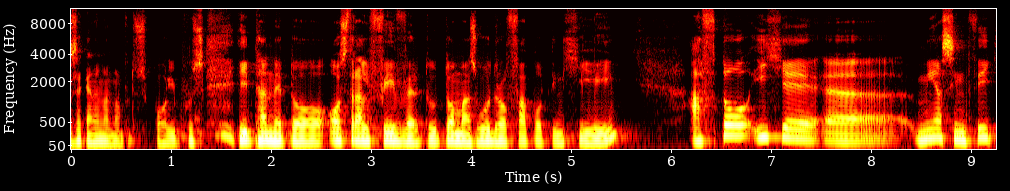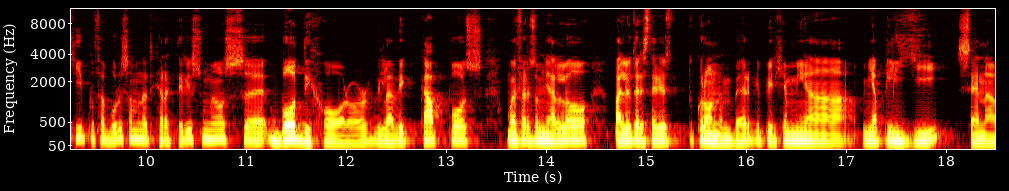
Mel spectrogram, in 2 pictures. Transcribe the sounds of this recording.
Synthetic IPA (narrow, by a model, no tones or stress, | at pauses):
zekɐne̞nɐnɐpo̞t̪u̥si̥po̞lipusit̪ɐne̞t̪o̞ost̪ɾɐlfive̞ɾt̪ut̪o̞mɐzwud̪ɾofɐpo̞t̪inçili | ɐft̪o̞içe̞ | miɐsinθicipuθɐbo̞ɾusɐme̞nɐt̪ixɐɾɐk̚t̪iɾisume̞o̞sbo̞d̪ixo̞ɾo̞ɾðilɐðikɐpo̞s | muefeɾest̪o̞mɲɐlo̞ | pɐloeɾeseɾiɐst̪ukɾo̞ne̞mbeɾɡipiɾçe̞miɐmɲɐpliʝiseenɐ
